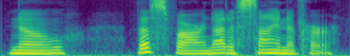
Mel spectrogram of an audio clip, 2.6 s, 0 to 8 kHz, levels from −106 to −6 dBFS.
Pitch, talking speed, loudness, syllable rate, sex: 160 Hz, 185 wpm, -17 LUFS, 4.1 syllables/s, female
